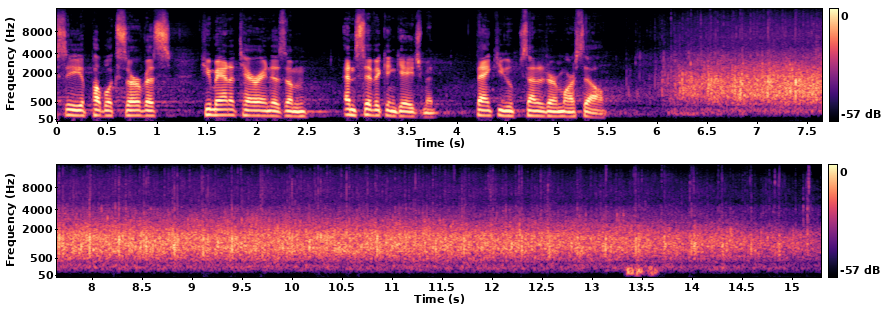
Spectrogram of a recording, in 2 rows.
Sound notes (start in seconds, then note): 6.0 audience applauding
